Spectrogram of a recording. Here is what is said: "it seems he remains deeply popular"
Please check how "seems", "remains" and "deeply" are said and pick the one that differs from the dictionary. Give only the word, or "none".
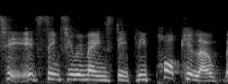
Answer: none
